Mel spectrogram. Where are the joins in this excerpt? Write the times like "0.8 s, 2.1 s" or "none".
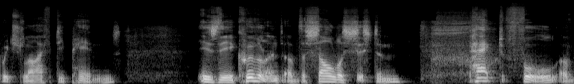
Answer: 4.2 s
